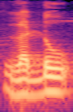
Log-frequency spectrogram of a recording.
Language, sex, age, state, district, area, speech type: Telugu, male, 30-45, Telangana, Nizamabad, urban, spontaneous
